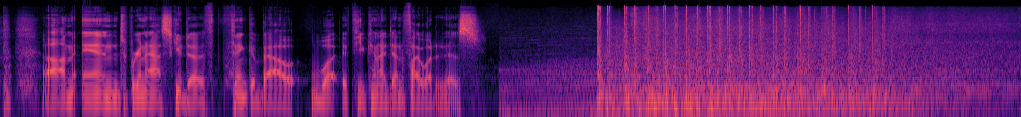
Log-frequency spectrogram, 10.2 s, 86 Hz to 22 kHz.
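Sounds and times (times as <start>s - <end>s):
speech: 0.0s - 5.2s
Dodge Challenger SRT Demon 170 gas-powered muscle car engine roaring: 5.0s - 10.2s.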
